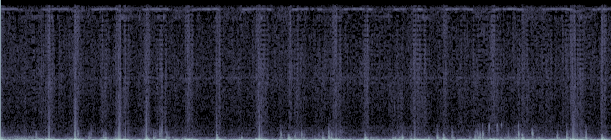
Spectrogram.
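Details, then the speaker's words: Normal heartbeat recorded with a chest microphone while frightened during a horror game: steady, fairly quick low thumping over a low background hum. "震えてるでしょ。心拍数を聞いて欲しいでしかな?"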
